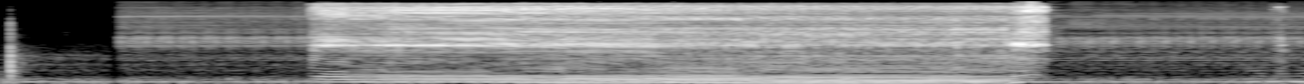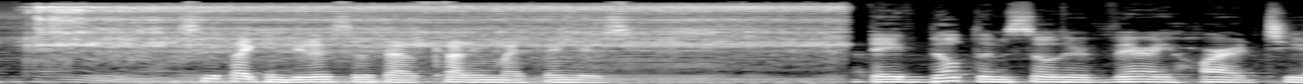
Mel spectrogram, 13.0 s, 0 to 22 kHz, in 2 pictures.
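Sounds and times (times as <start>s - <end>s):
small power tool cutting: 0.6s - 10.8s.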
